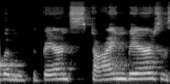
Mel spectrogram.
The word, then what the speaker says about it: Berenstain: I call them the barren Stein bears and sometimes I called the Berenstein bears and I never meaning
